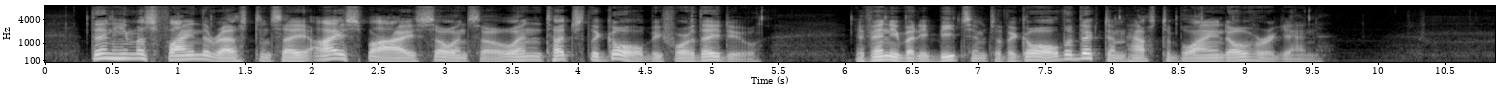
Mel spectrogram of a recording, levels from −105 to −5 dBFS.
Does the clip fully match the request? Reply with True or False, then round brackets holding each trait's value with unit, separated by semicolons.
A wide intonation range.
True (5.9 semitones)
